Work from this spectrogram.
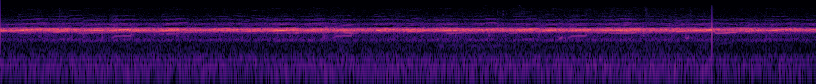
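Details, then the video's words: North Carolina spring peepers sounding in a thick high-pitched chorus of overlapping peeps, steady throughout, with one brief sharp click near the end. "NC Peeper frogs"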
